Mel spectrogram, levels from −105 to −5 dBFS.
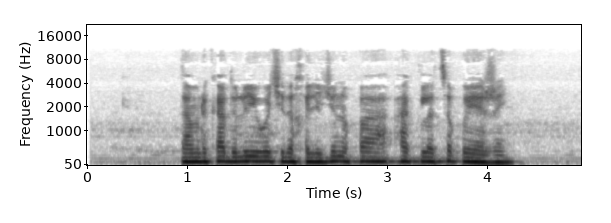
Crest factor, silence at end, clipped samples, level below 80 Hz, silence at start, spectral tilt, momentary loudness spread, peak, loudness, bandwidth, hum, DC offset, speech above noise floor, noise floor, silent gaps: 14 dB; 0.65 s; under 0.1%; -48 dBFS; 0.95 s; -8.5 dB/octave; 6 LU; -4 dBFS; -19 LUFS; 7 kHz; none; under 0.1%; 41 dB; -58 dBFS; none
